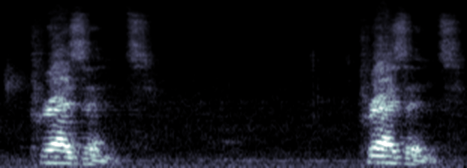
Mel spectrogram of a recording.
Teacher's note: As an adjective, it receives stress on the first syllable.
